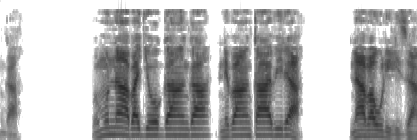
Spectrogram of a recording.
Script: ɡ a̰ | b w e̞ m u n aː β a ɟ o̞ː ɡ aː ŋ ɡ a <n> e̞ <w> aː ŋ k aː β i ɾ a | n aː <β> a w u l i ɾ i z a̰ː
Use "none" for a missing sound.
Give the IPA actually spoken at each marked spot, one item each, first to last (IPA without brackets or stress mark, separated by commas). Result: n, β, β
